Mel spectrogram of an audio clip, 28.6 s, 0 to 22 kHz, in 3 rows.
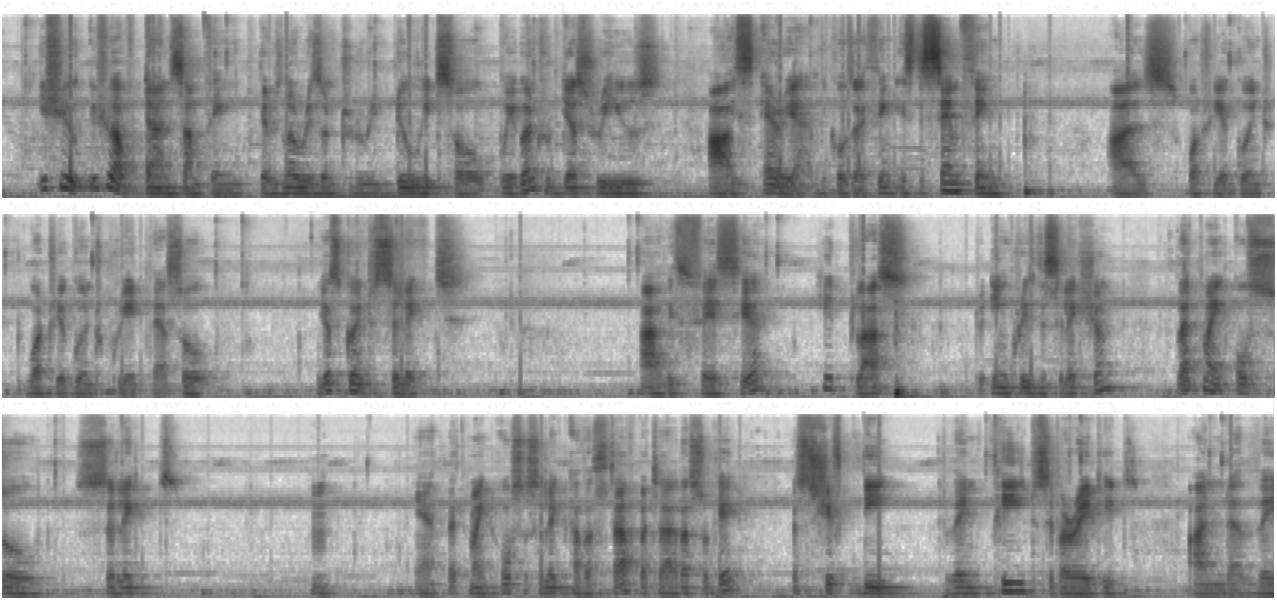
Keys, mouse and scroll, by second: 0.9 Tab, 1.4 Tab, 1.7 click, 2.1 Tab, 3.3 scroll down 2, 10.8 Tab, 10.9 scroll up 1, 11.5 scroll down 1, 14.3-15.4 drag, 16.3 ctrl+KP_Add, 16.6 ctrl+KP_Add, 19.2-19.5 scroll down 1, 20.8 scroll down 2, 22.8 KP_Decimal, 23.5 KP_Decimal, 23.5-24.1 scroll down 1, 24.9 shift+d, 26.6 p, 26.8 Tab, 27.2 Left.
